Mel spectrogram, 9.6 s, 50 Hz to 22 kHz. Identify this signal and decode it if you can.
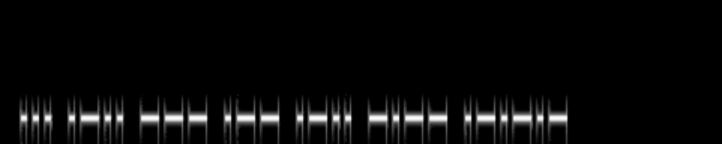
Morse code, heard as a keyed tone, about 15 wpm, 700 Hz. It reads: SLOWLY.
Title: Sentences from Top 1100 Words 15wpm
